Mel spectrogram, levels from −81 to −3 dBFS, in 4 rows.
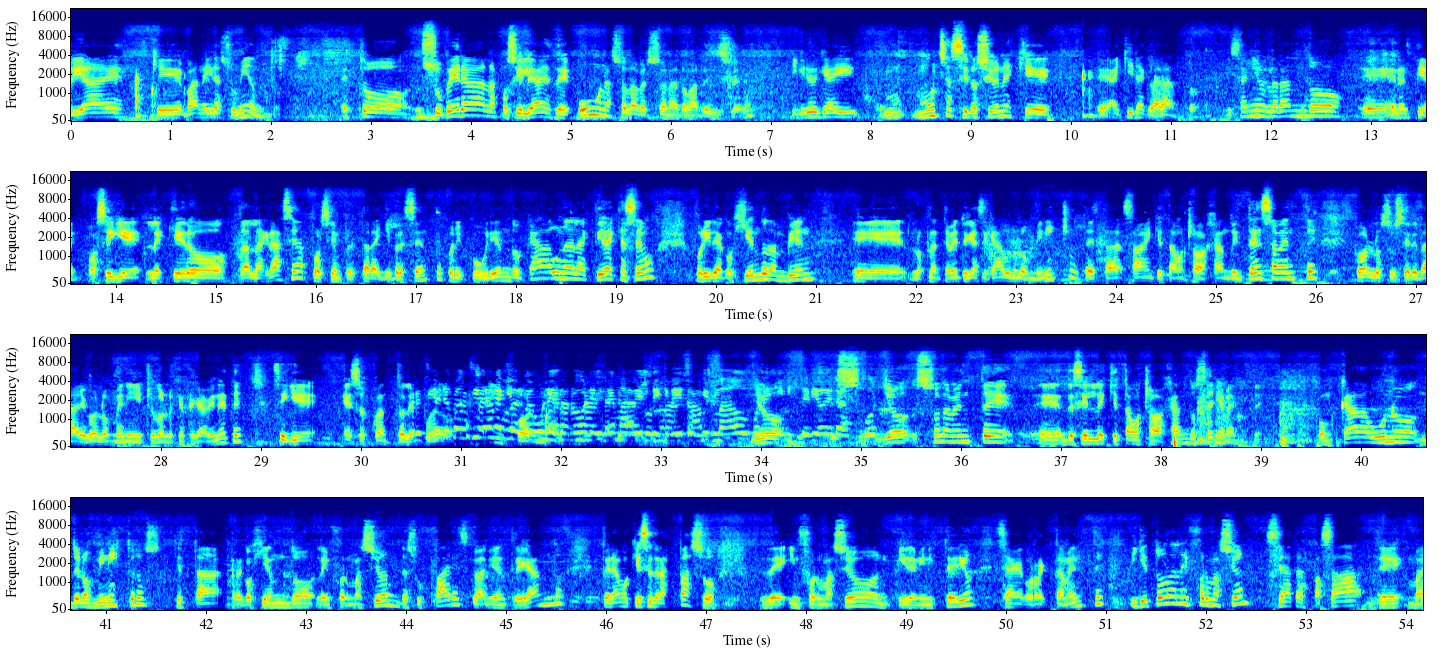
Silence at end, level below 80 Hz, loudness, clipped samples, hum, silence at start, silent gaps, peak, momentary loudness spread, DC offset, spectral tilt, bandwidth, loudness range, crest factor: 0 s; -56 dBFS; -27 LUFS; under 0.1%; none; 0 s; none; -4 dBFS; 11 LU; under 0.1%; -2.5 dB/octave; 14.5 kHz; 5 LU; 24 dB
